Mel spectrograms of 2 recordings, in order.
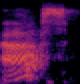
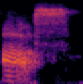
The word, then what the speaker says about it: apps: The second word, apps, the vowel sound is not fully formed, so he pronounces this word as ops.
